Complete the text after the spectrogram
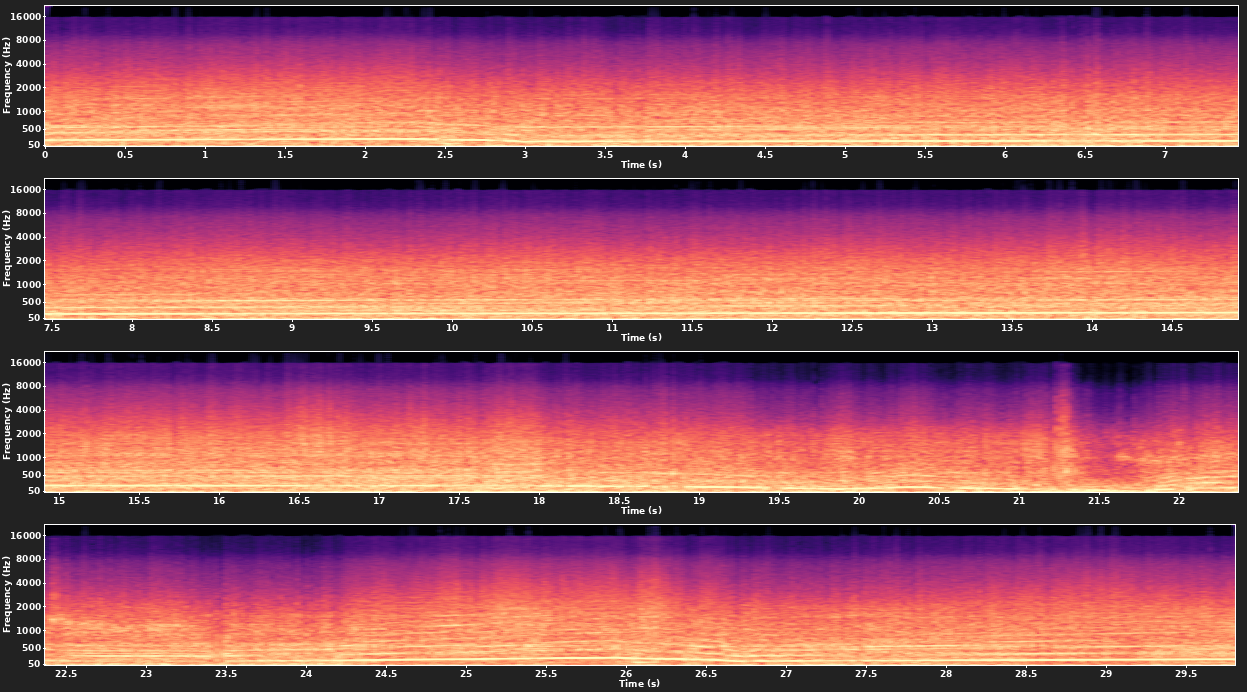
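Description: Tyres rumble on the tarmac road.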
